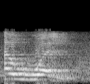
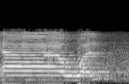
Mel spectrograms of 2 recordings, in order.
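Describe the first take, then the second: First: The first vowel is short. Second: The first vowel is drawn out long. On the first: The speaker calls it right. "it's a short vowel, like awwal" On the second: The speaker calls it wrong. "You don't say awwal"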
